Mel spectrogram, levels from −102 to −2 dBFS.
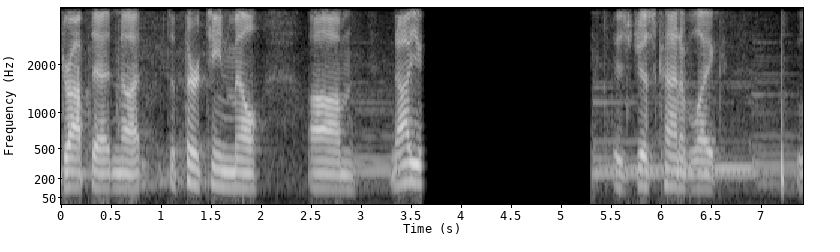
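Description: From 3.6 to 5.34 s there is a long network dropout, most likely from packets arriving too late or not at all. The last sound decays into a fading buzz, then near-silence for about 1.65 s, and a full second of audio is simply gone when playback resumes. The length and that unrecoverable gap set it apart from brief packet-loss concealment.

At 7.39 to 7.43 s a jitter buffer speed-up compresses the audio to roughly double speed as the receiver trims about 40 ms of pitch-period slices to reduce its delay. The pitch stays put, unlike a pitch shift, so it sounds rushed rather than higher, within the 4 kHz band of the G.711 path.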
